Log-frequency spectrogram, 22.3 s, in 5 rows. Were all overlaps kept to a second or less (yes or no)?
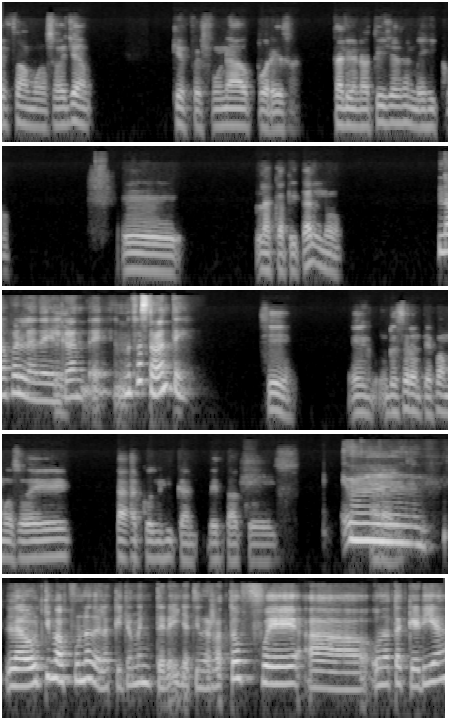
yes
